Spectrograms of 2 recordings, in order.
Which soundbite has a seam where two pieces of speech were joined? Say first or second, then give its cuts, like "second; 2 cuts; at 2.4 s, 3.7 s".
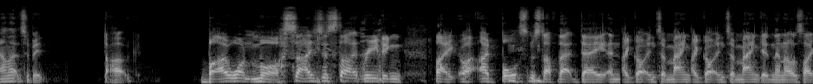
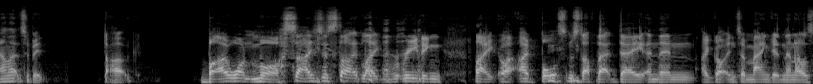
first; 3 cuts; at 3.6 s, 6.2 s, 6.9 s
